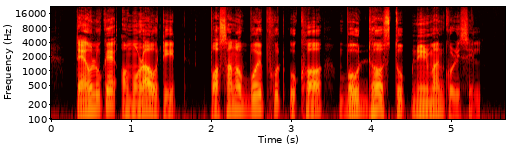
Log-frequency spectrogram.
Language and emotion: Assamese, neutral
